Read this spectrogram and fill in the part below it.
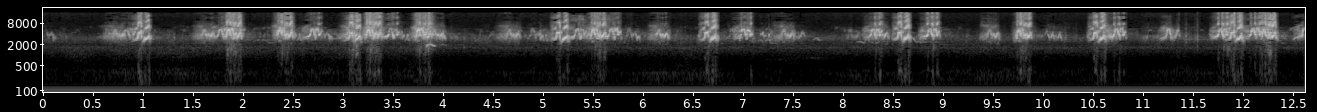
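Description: An osprey gives repeated high, sharp chirping calls close by.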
